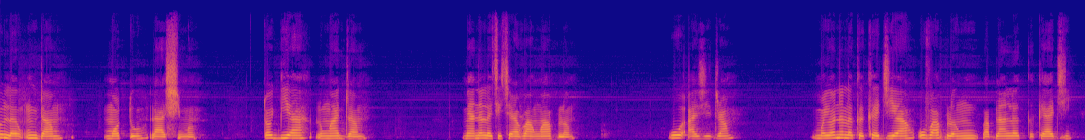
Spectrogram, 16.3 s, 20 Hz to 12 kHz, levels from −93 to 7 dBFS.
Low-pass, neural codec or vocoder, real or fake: 10.8 kHz; none; real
